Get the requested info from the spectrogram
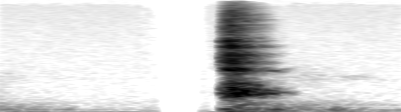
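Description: Near silence, broken a little over a second in by one short breath out, a sigh.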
